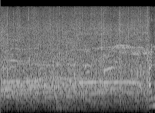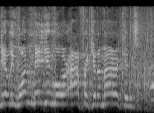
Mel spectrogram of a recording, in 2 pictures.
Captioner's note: cheers and applause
